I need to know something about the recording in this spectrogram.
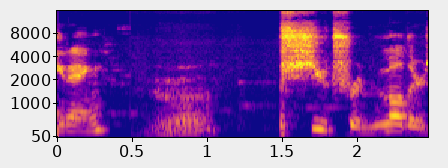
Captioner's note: Jæmis Grunts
